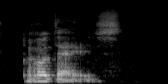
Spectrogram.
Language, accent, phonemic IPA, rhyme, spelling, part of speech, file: French, Canada, /pʁɔ.tɛz/, -ɛz, prothèse, noun, LL-Q150 (fra)-prothèse.wav
- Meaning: 1. prosthesis (artificial replacement for a body part) 2. prothesis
